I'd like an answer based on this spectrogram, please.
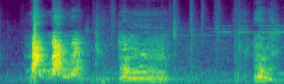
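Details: German Shepherd kept as a pet, playing with a balloon indoors: a few short, harsh barks early on, then a longer rough growling vocalization and one more brief bark near the end, set against a quiet room.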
